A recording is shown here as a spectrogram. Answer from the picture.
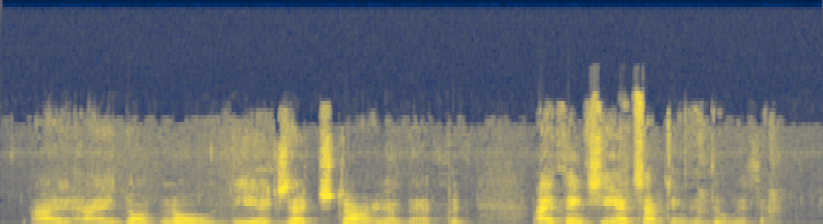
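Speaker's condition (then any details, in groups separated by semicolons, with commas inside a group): No condition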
